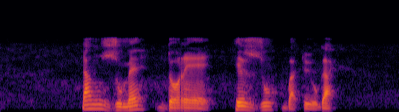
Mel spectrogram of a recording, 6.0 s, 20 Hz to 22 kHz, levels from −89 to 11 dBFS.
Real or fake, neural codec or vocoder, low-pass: fake; autoencoder, 48 kHz, 128 numbers a frame, DAC-VAE, trained on Japanese speech; 5.4 kHz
